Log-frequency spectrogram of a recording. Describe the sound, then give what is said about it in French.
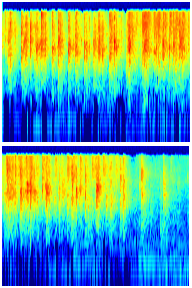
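A church audience applauds the Lord, with dense, steady hand clapping that holds loud for most of the stretch before thinning and fading near the end. “Quelqu'un peut dire amen. Amen. Quelqu'un peut acclamer le Seigneur.”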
